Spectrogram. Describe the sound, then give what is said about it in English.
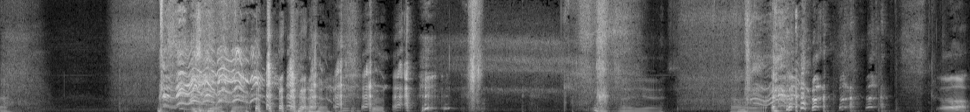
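A loud fit of spluttering coughs after a puff on a vape comes in repeated bursts, broken up by wheezy, laugh-like snorts, with voices chattering around it. “That is quite nice, apart from the coughing bit.”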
